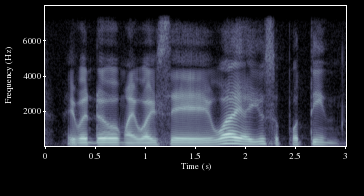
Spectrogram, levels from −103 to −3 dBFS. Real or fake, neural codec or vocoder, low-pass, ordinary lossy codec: real; none; 7.2 kHz; none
